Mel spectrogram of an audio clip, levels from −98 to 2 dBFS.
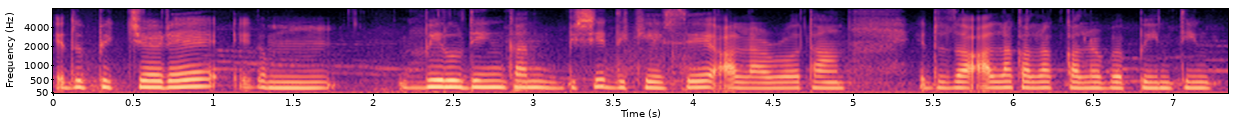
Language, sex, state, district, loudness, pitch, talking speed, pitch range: Nagamese, female, Nagaland, Dimapur, -16 LUFS, 210 Hz, 165 wpm, 200-230 Hz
